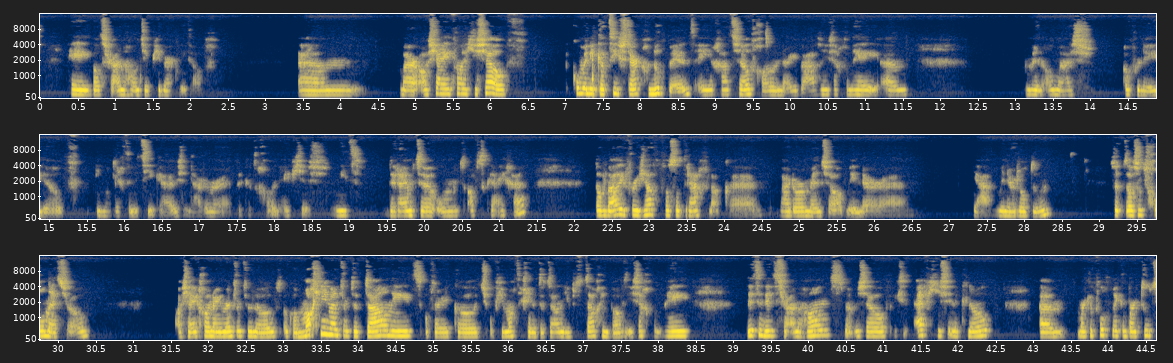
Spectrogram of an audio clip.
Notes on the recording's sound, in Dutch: Het geluidskwaliteit is nog niet helemaal top.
